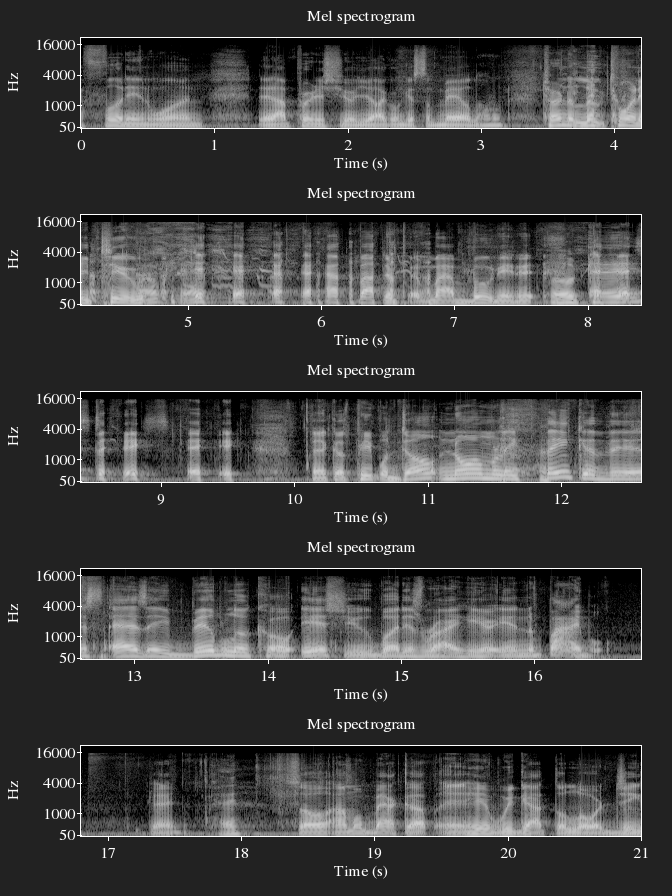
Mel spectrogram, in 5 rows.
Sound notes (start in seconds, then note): 3.6 laughs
